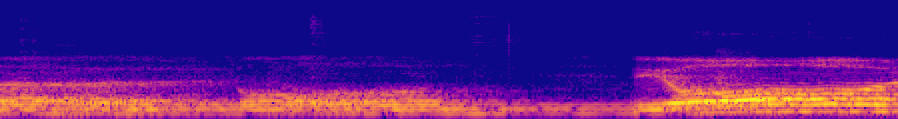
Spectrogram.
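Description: Byzantine chant in the plagal fourth mode: a male cantor sings a melismatic line over a steady held drone (ison) from two men. The voice fades low and quiet, then comes back in strongly with a rising phrase about three seconds in.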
